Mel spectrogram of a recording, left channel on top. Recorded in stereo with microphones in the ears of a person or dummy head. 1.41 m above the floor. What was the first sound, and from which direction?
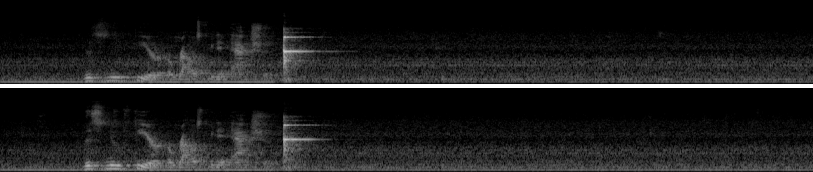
A man speaking, 75° right (ahead or behind).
